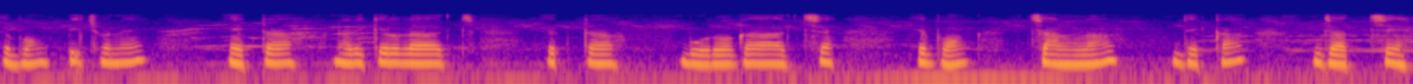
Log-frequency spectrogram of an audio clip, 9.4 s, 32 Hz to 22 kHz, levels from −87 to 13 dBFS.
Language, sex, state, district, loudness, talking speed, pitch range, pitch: Bengali, male, Tripura, Unakoti, -19 LUFS, 75 wpm, 160-180 Hz, 170 Hz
